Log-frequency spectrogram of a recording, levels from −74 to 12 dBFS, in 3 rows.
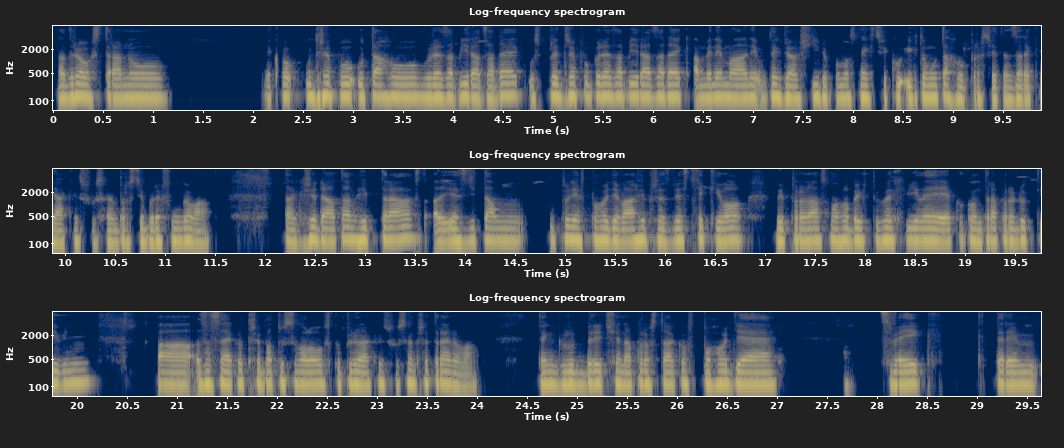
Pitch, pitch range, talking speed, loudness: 125 Hz, 120-130 Hz, 165 wpm, -16 LUFS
